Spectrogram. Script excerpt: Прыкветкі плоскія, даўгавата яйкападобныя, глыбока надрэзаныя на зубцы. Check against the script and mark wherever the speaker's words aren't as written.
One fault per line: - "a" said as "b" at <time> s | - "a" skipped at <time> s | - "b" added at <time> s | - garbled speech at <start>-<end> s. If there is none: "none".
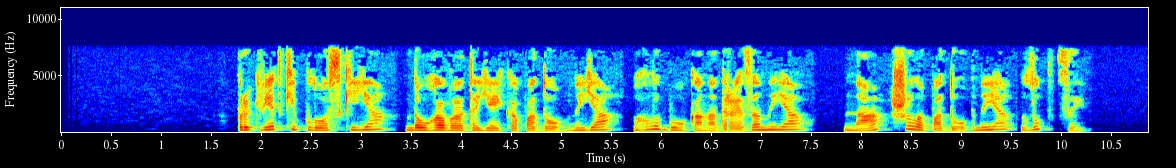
- "шылападобныя" added at 8.4 s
